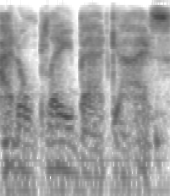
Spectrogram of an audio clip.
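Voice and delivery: low, slow, drawn-out husky near-whisper. Retelling what a man said as he leaned in chewing a cigarette, imitating a husky voice. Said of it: "with that husky voice".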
